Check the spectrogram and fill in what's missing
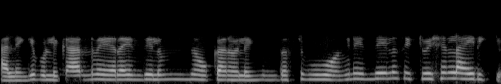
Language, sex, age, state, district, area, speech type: Malayalam, female, 18-30, Kerala, Wayanad, rural, conversation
